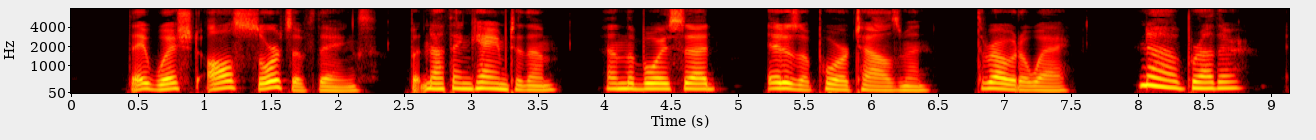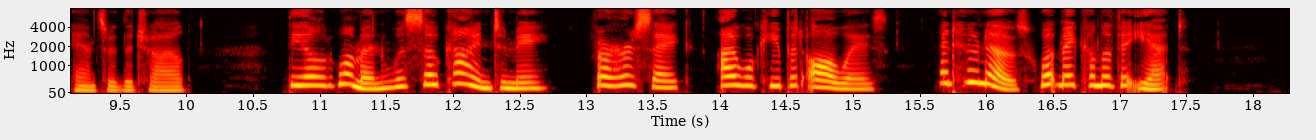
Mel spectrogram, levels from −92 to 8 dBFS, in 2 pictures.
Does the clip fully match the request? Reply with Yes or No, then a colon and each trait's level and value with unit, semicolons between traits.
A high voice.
Yes: high, 200 Hz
